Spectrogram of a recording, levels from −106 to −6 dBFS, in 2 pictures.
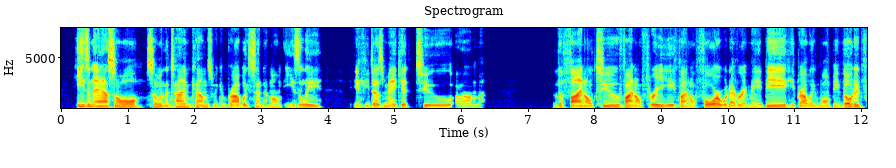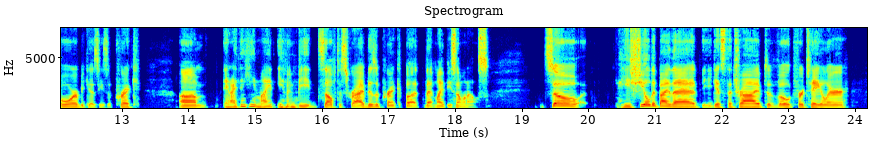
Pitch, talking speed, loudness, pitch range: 120 Hz, 185 wpm, -26 LUFS, 110-130 Hz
